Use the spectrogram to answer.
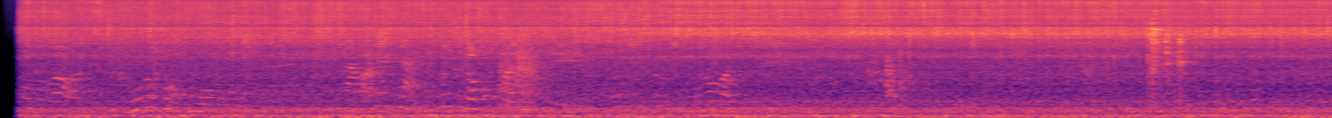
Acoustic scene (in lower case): restaurant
